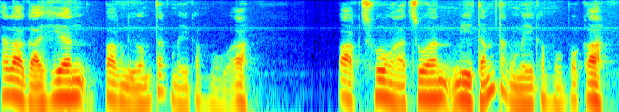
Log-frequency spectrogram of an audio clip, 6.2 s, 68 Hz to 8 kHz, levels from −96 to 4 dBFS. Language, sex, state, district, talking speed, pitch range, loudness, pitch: Mizo, male, Mizoram, Aizawl, 205 wpm, 95-125 Hz, -18 LUFS, 110 Hz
